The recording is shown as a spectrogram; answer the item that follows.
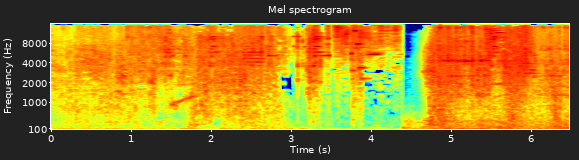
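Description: Cinematic logo-intro sound effects: dense metallic clinks and shattering clatter of scattering gun parts over a build that grows steadily louder. The sound cuts out briefly about four seconds in, then a loud, deep hit comes in and carries on.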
